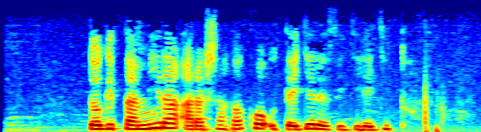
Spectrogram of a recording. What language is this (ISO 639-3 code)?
kin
